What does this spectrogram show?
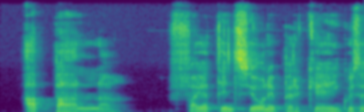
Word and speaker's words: a palla: viene pronunciata come se ce ne fossero due, cioè come se ci fosse una doppia P. Infatti si dice a palla, non si dice a palla.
